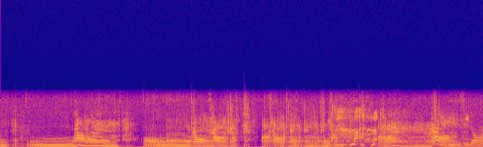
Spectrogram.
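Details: Pet dog playing with a new toy, growling and grumbling in repeated tonal bursts with wavering, rising-falling pitch, about every second or two over eight seconds, mostly continuous vocalizing indoors.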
